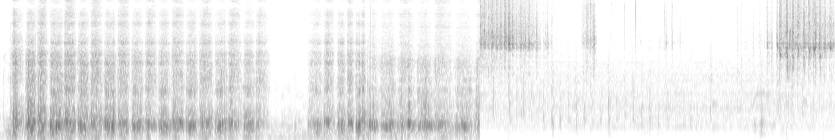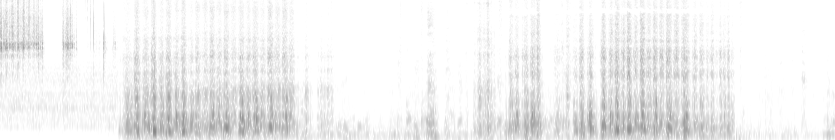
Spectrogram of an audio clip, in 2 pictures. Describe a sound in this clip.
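A Japanese pull saw cuts through hardwood in quick rasping strokes.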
